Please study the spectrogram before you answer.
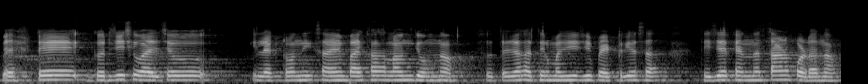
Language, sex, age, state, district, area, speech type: Goan Konkani, male, 18-30, Goa, Bardez, rural, spontaneous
